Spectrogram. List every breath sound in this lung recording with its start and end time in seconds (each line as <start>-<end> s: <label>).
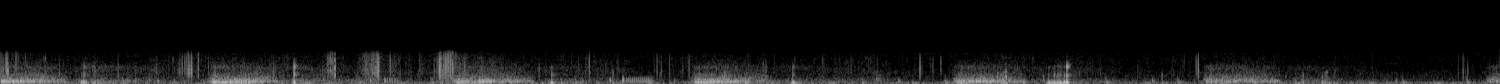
0.67-1.70 s: crackles
0.69-1.71 s: exhalation
2.05-2.74 s: inhalation
2.76-3.48 s: exhalation
4.48-5.36 s: inhalation
5.38-6.33 s: exhalation
6.83-7.71 s: inhalation
7.69-8.97 s: exhalation
7.72-8.97 s: crackles
9.50-10.37 s: inhalation
10.39-11.24 s: exhalation
11.99-12.86 s: inhalation
12.85-13.86 s: exhalation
